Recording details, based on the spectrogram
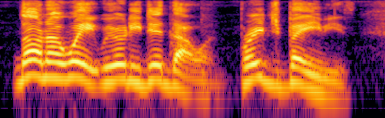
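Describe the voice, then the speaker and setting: A man's voice: high-pitched, racing, dry recording, clean studio sound. A British man in his thirties chatting casually on a game live stream, swearing freely and reading chat aloud. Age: 30s. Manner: animated, swearing, reads chat aloud and laughs often.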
